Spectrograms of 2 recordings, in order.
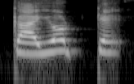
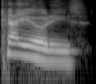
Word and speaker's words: coyote: important Canadian Human Smugglers known as coyote not coyotes that's this is coyote you got you got to say it like that the coyotes are openly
